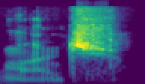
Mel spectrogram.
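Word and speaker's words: Moench: stuff I'm so glad you went first Doug munch got it that's how you say it I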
